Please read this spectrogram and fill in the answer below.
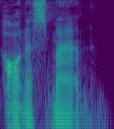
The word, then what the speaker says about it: honest: Or, for example, you can say an honest man. Be careful, the word honest, you don't have to pronounce the H, it's silent.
